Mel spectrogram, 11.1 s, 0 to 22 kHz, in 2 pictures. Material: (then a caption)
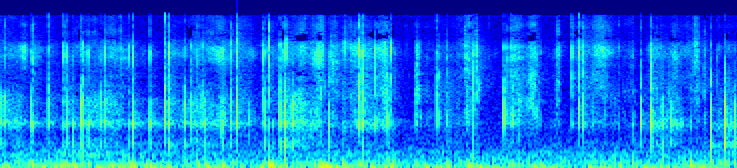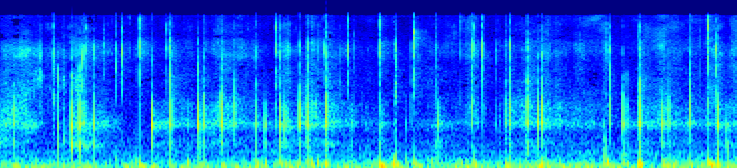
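Cardboard. Long acrylic nails tap and scratch a small, hollow, palm-sized printed cardboard makeup box while it is handled in both hands. The result is a steady 11-second stream of quick, dry, crinkly clicks and scratches with bright, hissy edges and a hollow low thump underneath. Each hit cuts off instantly with no ring.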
